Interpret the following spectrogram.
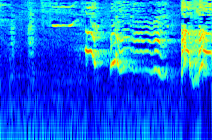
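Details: Male Belgian Malinois with black and red-black coat, kept at a kennel in Vietnam, letting out short whining yips that rise and waver, then a louder abrupt yelp near the end.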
